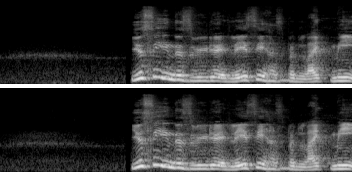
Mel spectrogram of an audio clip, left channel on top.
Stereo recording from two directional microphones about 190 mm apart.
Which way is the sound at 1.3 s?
Centre (ahead or behind).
